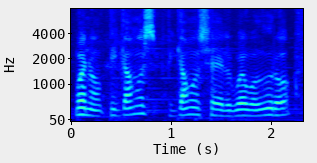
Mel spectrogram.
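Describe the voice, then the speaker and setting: This slightly Catalan-accented man, warm-toned and on the high side with fairly even intonation, is cooking on a television kitchen set as a guest chef. Step by step, he explains the recipe with patience, often adding a brief "eh?" to his phrases, while faint background music runs underneath.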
